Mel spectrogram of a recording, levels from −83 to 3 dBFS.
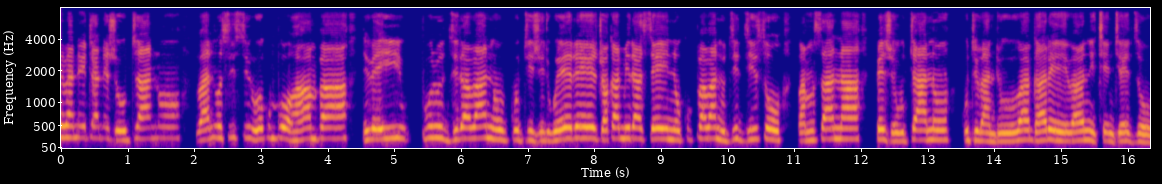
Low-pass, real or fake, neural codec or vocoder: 7.2 kHz; fake; codec, 16 kHz in and 24 kHz out, 2.2 kbps, FireRedTTS-2 codec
